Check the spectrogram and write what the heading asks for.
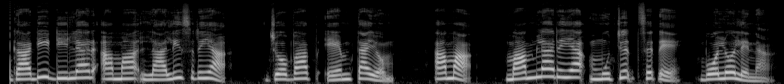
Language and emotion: Santali, neutral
